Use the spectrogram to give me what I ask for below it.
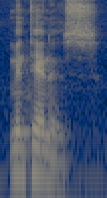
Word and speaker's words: maintenance: Diz maintenance. Maintenance. A pronúncia correta é maintenance. Você esse tido maintenance. Maintenance. Tá. Mas a tônica tá aqui no começo.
